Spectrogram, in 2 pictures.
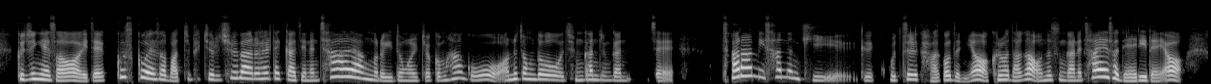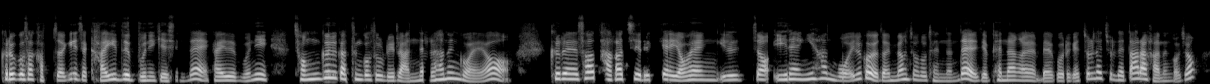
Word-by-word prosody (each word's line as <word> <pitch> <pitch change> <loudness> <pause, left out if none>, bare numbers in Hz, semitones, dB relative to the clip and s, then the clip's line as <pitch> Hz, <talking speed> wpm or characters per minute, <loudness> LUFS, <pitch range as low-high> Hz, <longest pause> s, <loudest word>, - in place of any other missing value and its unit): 그중에서 205 -8 +2
이제 175 +4 -1
쿠스코에서 295 -9 +2
마추픽추를 225 +5 -4
출발을 280 0 +2
할 265 - 0
때까지는 195 -9 -2
차량으로 310 - +3
이동을 175 +1 -5
쪼끔 180 +1 -7
하고 225 -4 -2
어느 220 +5 +1
정도 235 -6 +1
중간중간 195 -1 -5 0.2
이제 - - -5 0.6
사람이 360 0 +4
사는 320 -2 -3
길 190 -7 -9 0.2
그 180 0 -8
곳을 205 +4 -2
가거든요. 190 +2 -1
그러다가 215 +1 +1
어느 185 +4 -2
순간에 185 -3 -3
차에서 335 - +5
내리래요. 175 +2 +1 0.3
그러고서 240 -1 +4
갑자기 185 +3 -3
이제 225 -6 -1
가이드분이 190 -1 +1
계신데 180 +7 -2
가이드분이 185 +5 +1 0.3
정글 250 +7 +3
같은 240 -3 +2
곳으로 215 -1 0
우리를 180 -2 -1
안내를 195 +8 -3
하는 260 +3 +2
거예요. 200 - 0 0.4
그래서 255 +2 +4
다 225 - 0
같이 240 +1 +2
이렇게 215 -1 +1
여행 205 +2 +1
일정 215 +3 -1
일행이 235 +2 +1
한 265 -1 -1 0.2
7-8 225 - +3
명 220 +5 0
정도 205 -4 -5
됐는데 170 +7 0
이제 160 - -4
배낭을 190 -2 -2
메고 150 +3 -4
이렇게 160 -1 -4
쫄래쫄래 250 -3 -3
따라가는 235 - +1
거죠. 280 - -2
215 Hz, 390 characters per minute, -19 LUFS, 185-245 Hz, 0.6 s, 차에서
